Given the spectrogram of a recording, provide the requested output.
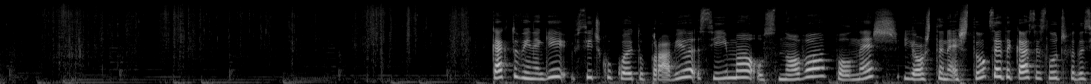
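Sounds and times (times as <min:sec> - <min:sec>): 
aluminium foil crinkling as it is folded around a cake pan: 0:00.0 - 0:05.2
soft music: 0:00.0 - 0:10.8
speech: 0:04.9 - 0:10.8.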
